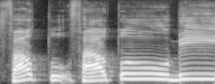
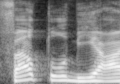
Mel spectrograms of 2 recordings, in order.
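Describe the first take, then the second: First: ফাতুবি dragged out slowly, broken after ফাতু-; wrong drawl. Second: ফাতুবিআ said crisply in one even beat, no drawl; correct reading. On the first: Teacher showing students the wrong stretched ফাতুবি. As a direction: demo the mistake by stretching ফাতু- before ফাতুবি. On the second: Teacher giving students the right way to say ফাতুবিআ. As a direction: read ফাতুবিআ tight and even. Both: Shown as a demonstration. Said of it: "এরকম টান হবে না".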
